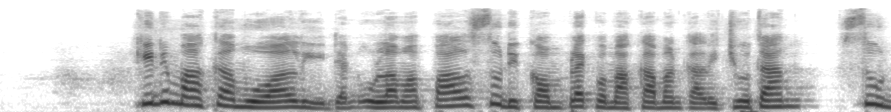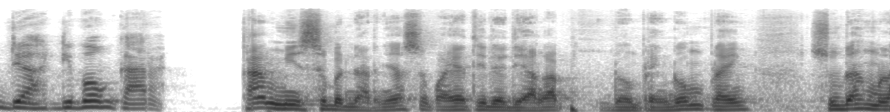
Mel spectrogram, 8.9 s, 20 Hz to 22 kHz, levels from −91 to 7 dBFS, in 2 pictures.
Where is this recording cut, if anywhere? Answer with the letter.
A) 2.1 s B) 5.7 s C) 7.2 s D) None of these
B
